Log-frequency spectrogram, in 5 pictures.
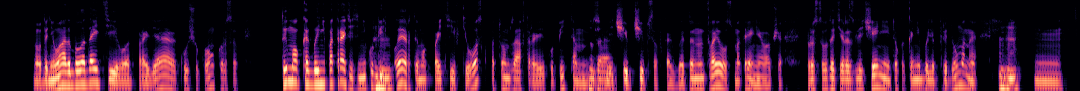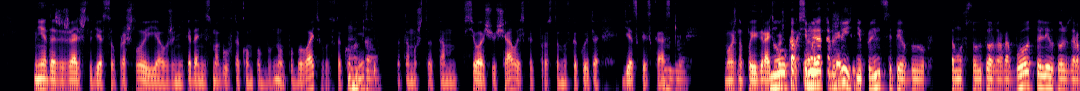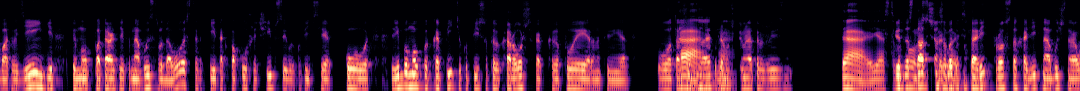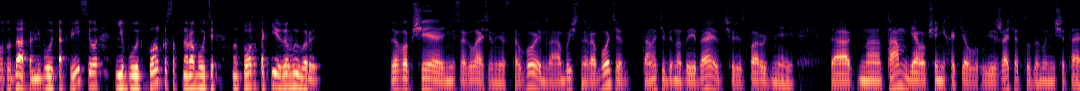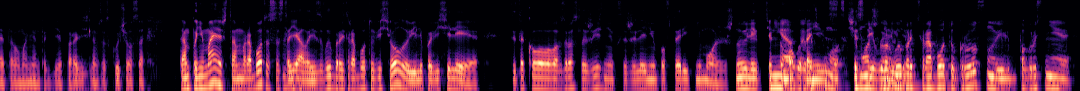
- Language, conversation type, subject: Russian, podcast, О какой поездке вы вспоминаете с годами всё теплее и дороже?
- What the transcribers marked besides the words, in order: lip smack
